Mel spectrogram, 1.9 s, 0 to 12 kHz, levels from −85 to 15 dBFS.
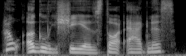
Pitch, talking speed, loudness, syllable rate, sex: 185 Hz, 195 wpm, -20 LUFS, 4.9 syllables/s, female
